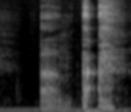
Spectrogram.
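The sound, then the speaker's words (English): A person clearing their throat: a short voiced hum, then two rough, raspy bursts of air, fairly quiet. “sorry, I have to clear my throat”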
